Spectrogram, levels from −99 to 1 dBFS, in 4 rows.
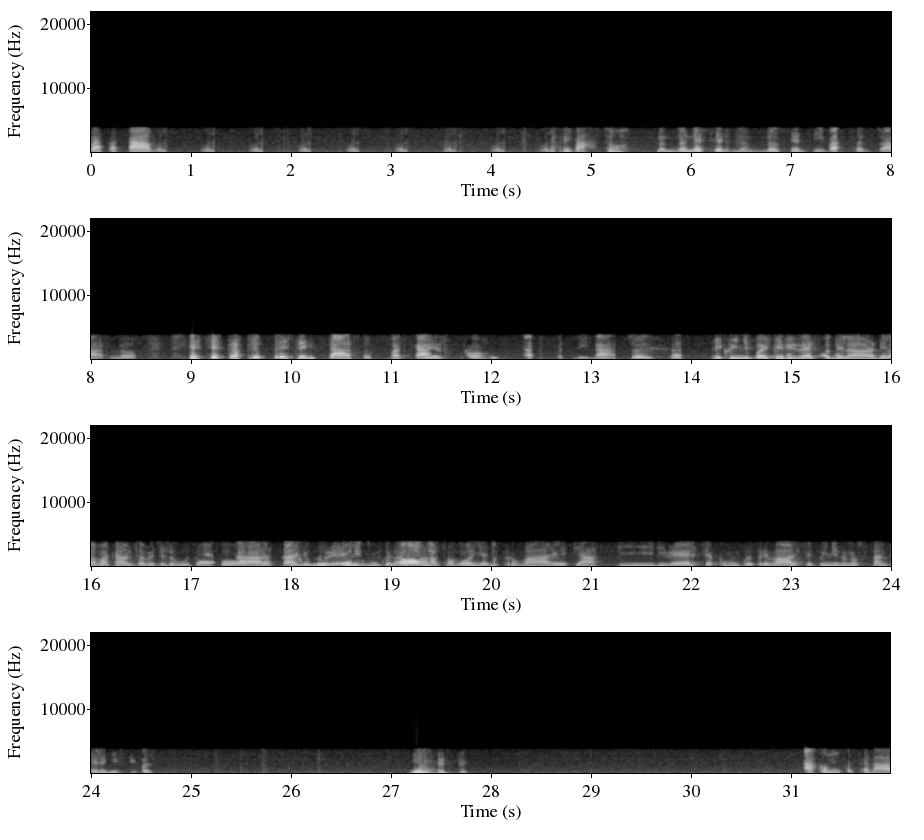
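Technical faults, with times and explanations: Throughout: GSM full-rate codec. The whole clip is plainly coloured by the codec. It models the vocal tract and drives it with a sparse train of regular pulses, keeping only one excitation sample in three. At 13 kbps this plainly leaves a buzzy, gravelly roughness on the speech. Nothing above 4 kHz gets through, so sibilants and breath sound dull and clipped. The grain sits under every syllable.
6.54 to 6.57 s and 10.00 to 10.03 s: lost GSM frames. At each point one 20 ms frame is missing. The decoder fills the gap by repeating the last good frame's settings. That gives a short rough, metallic ring in place of the real sound. Both losses are brief, so the ring is only a flick before normal decoding resumes.
11.68 to 11.80, 11.96 to 12.06, 12.29 to 12.37, 14.91 to 16.86, 17.03 to 17.25, 17.42 to 20.08, 20.33 to 20.40 and 21.02 to 21.09 s: speech suppressed in double talk. 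The speech dips sharply here, by about 15 to 35 dB. The short events are chopped-out fragments. The long stretches near 15 to 17 s and 17.4 to 20 s hold the voice pushed down for one to two seconds. The likely cause is an echo canceller turning the talker down while the other side spoke.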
